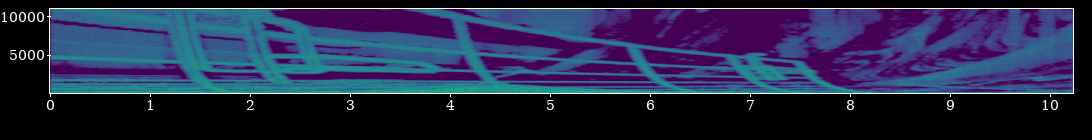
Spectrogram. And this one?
futuristic laser shutdown
A futuristic sound I made by taking a picture of my dog Cody’s cage and turning it into a spectrogram.
laser, futuristic, shutdown, spectrogram, future, spaceship, sci-fi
